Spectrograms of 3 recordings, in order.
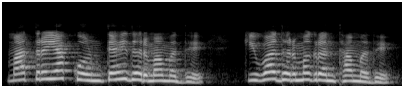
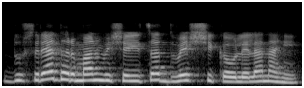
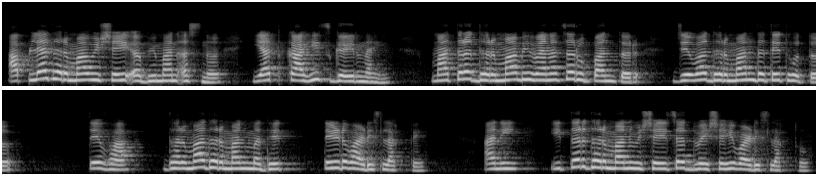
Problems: background sounds at intervals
